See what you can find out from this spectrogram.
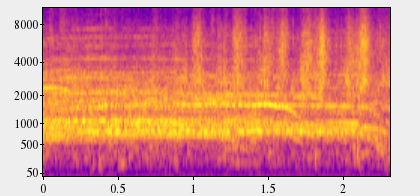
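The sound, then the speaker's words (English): An audience at a rally cheers to honour the water protectors. Continuous crowd noise carries high whoops and shouted cries at a steady, moderate level. “I want to again acknowledge our water protectors, and if we can give them a round of applause, please.”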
